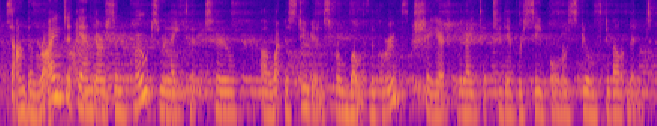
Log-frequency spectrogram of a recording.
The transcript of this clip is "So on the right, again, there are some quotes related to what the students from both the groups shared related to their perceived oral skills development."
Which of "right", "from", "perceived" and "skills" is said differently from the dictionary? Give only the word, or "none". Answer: perceived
